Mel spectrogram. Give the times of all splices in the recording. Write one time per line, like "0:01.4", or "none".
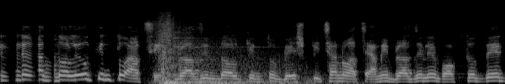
0:01.8

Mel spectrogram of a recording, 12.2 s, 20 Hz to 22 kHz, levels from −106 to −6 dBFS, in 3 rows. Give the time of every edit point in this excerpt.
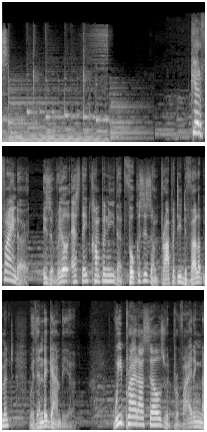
0:03.0

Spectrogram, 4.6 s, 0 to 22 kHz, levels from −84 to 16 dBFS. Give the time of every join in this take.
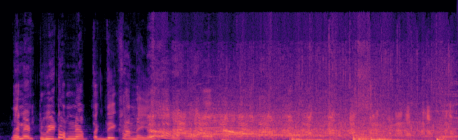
none

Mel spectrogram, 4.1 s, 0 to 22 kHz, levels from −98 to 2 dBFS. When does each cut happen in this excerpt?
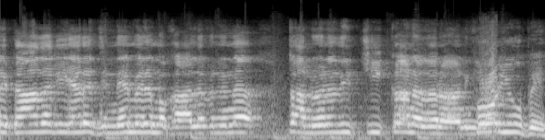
none

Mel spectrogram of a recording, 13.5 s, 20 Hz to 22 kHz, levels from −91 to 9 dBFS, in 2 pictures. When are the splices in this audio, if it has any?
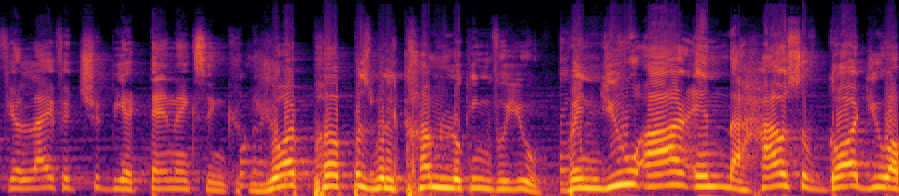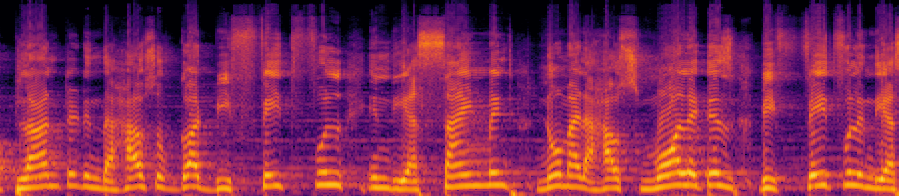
0:01.8
0:04.1

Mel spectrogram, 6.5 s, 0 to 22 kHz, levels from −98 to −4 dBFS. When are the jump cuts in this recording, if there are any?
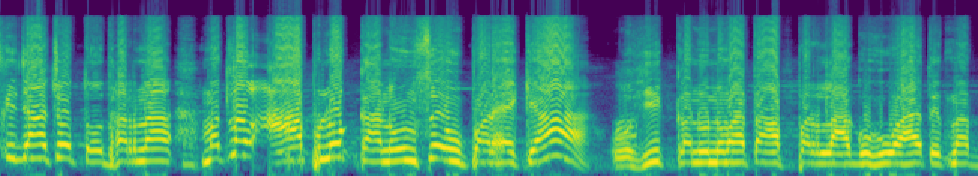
0:04.0

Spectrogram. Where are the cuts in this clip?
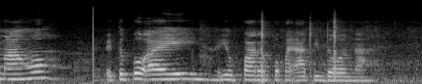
0:01.0

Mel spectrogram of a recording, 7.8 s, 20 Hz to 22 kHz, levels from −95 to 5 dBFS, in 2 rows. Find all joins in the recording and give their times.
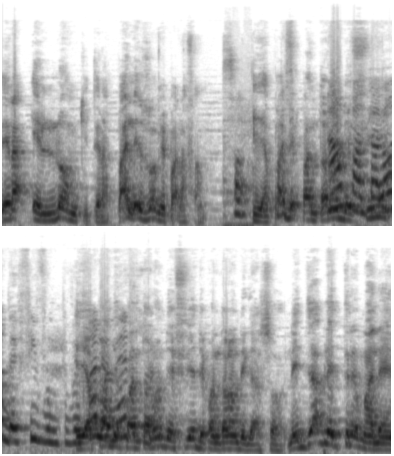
0:02.2

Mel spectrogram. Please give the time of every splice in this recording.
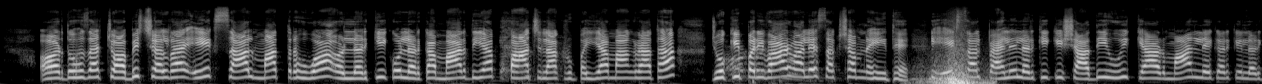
0:09.3

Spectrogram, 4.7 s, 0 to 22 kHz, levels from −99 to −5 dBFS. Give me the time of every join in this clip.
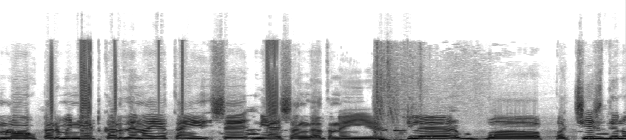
0:03.0

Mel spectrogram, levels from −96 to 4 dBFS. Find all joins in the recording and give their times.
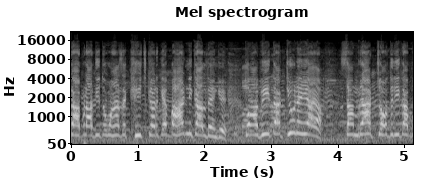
none

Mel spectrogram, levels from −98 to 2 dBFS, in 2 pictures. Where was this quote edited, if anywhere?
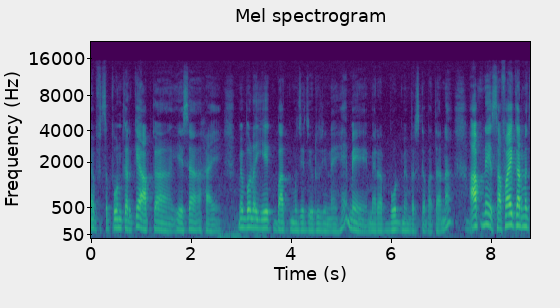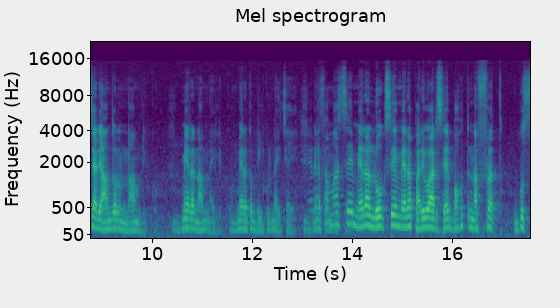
0:13.7

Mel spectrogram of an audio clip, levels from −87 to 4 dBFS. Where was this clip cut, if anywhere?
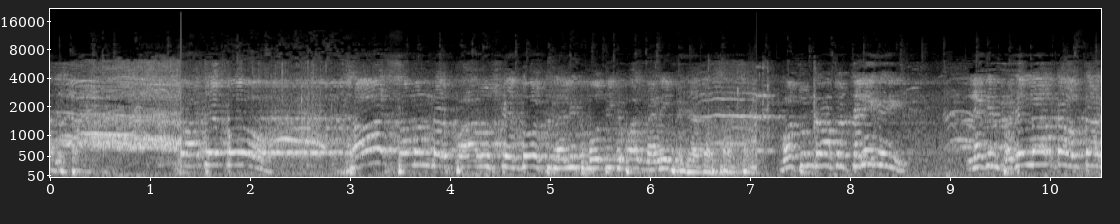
0:01.3
0:07.0

